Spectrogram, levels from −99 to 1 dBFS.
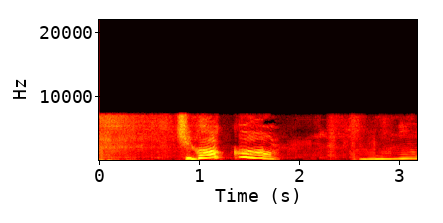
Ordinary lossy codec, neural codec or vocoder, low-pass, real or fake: none; codec, 16 kHz in and 24 kHz out, 0.6 kbps, FireRedTTS-2 codec; 7.2 kHz; fake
